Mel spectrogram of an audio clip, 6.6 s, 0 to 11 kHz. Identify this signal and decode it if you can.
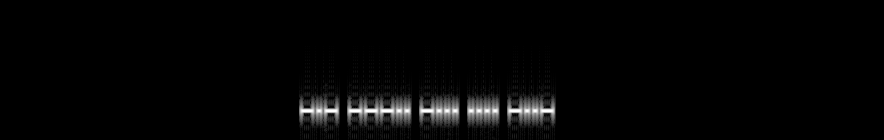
Morse code, heard as a keyed tone, about 39 wpm, 700 Hz. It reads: K8BHX
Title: USA Call Signs - 5 Characters - Repeated 3x - 40wpm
